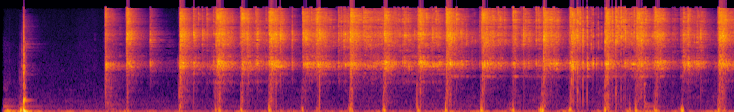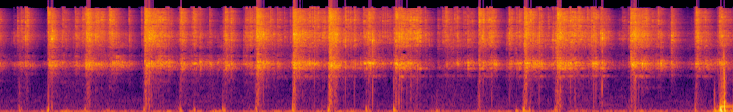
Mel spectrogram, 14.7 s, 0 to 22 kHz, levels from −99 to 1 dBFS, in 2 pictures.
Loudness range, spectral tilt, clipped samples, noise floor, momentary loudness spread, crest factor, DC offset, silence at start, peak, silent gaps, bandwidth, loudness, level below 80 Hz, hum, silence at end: 2 LU; 0.5 dB/octave; 0.3%; -44 dBFS; 8 LU; 14 dB; under 0.1%; 0.05 s; 0 dBFS; none; over 20 kHz; -11 LUFS; -32 dBFS; none; 0 s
